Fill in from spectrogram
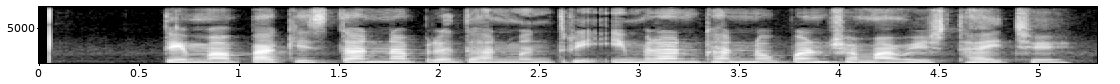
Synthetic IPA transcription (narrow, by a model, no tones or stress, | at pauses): t̪emãpakist̪anːapɾəd̪ʱanmənt̪ɾḭʔɪmɾankʰanːopəɳsəmaʋeʃt̪ʰajt͡ʃʰe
